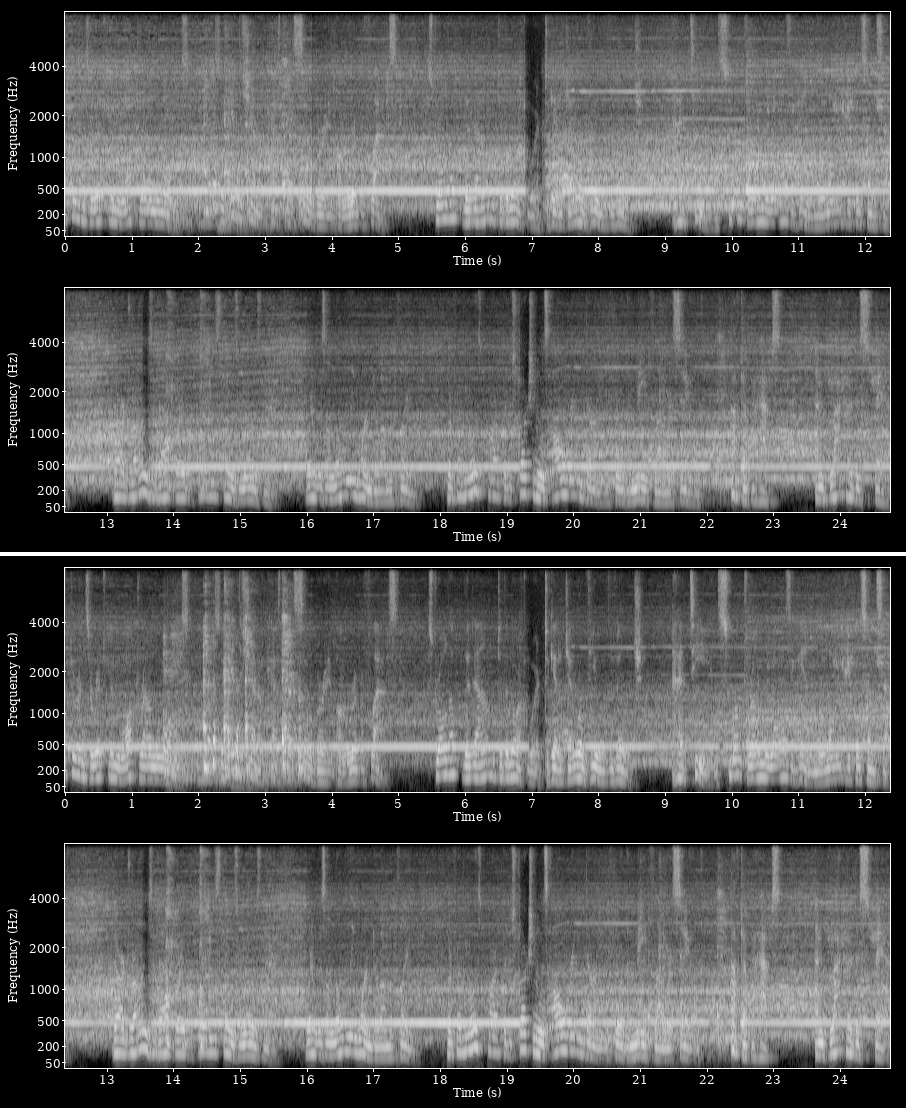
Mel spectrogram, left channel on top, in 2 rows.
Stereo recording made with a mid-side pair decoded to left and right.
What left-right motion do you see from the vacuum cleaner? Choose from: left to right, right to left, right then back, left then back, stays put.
left to right.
